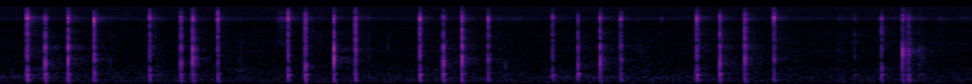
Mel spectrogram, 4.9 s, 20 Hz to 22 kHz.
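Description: Long green-painted nails tap and scratch the printed side of a small, hollow, closed yellow plastic Play-Doh tub with an orange plastic lid, held in the hand. About 25 sharp, bright plastic clicks come in an uneven rhythm, each dying away almost instantly. The sound is thin and high, with almost no low end.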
